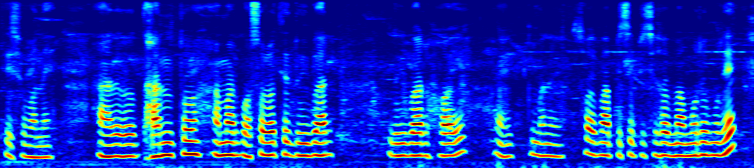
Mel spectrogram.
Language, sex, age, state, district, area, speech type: Assamese, female, 45-60, Assam, Udalguri, rural, spontaneous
